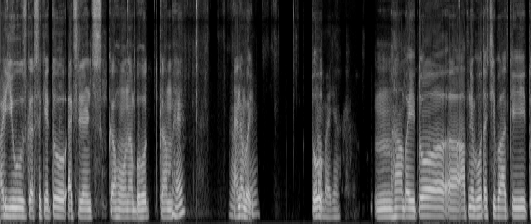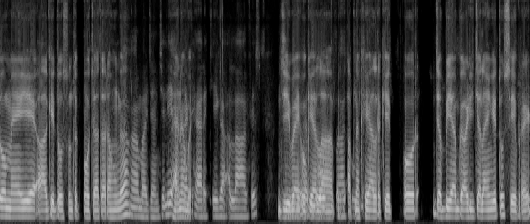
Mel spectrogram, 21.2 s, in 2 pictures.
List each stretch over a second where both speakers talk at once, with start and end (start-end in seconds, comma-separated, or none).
16.3-18.3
